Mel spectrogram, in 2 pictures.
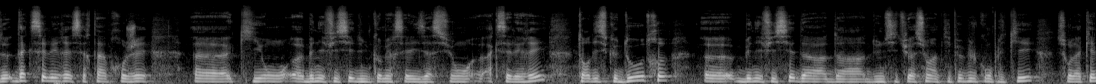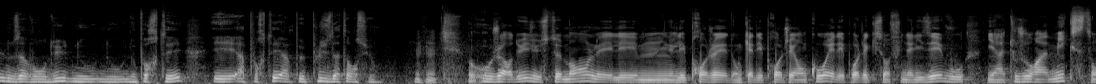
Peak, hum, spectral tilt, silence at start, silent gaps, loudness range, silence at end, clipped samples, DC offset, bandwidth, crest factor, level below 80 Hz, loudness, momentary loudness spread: -6 dBFS; none; -6 dB/octave; 0 s; none; 2 LU; 0 s; under 0.1%; under 0.1%; 16.5 kHz; 16 dB; -50 dBFS; -23 LUFS; 6 LU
